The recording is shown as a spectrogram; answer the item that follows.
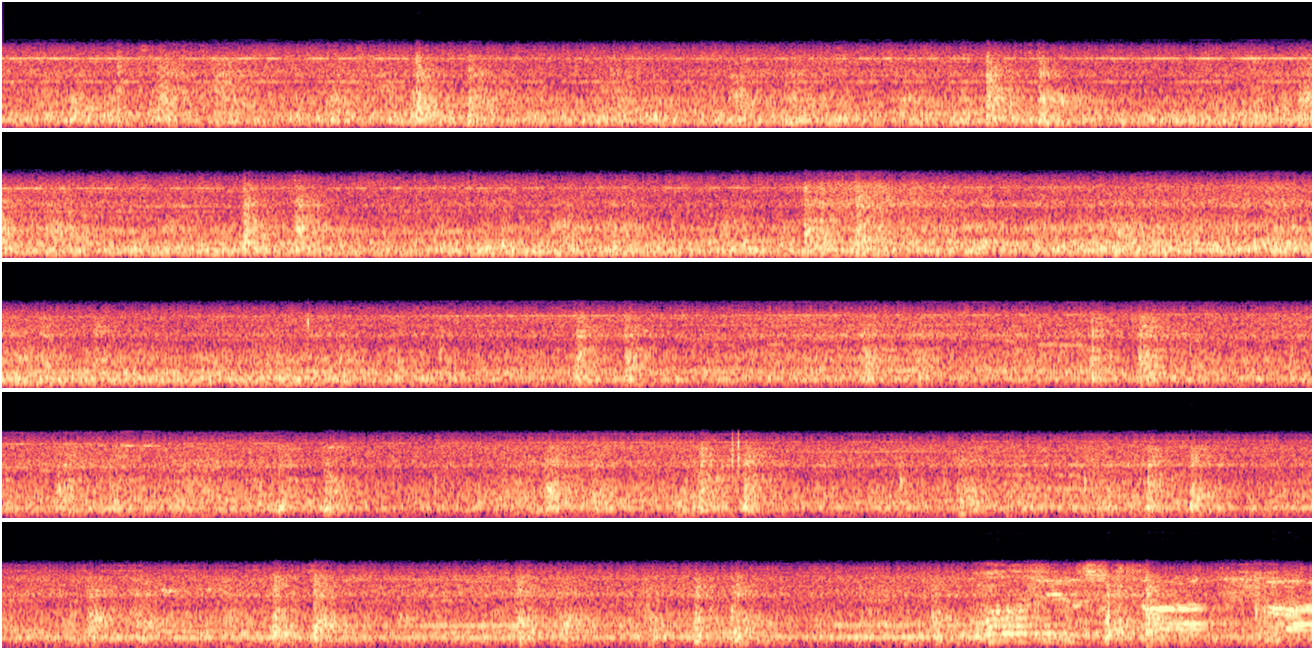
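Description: Nankai electric commuter train running, heard from inside the front of the car: a steady rumble of wheels on rail with scattered clacks from rail joints. A steady hum comes in during the second half.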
